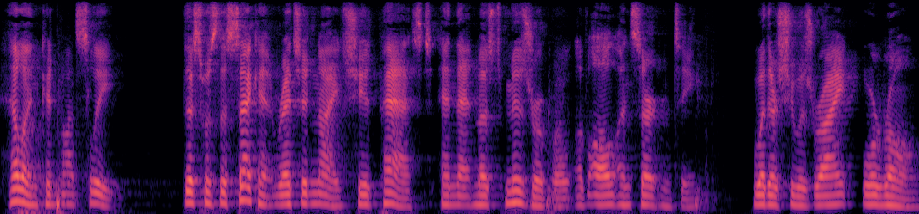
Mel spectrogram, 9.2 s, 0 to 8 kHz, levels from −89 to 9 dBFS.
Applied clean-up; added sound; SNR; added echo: neural mask model DeepFilterNet 3.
